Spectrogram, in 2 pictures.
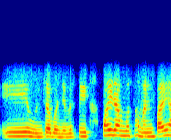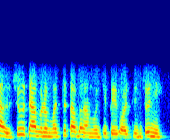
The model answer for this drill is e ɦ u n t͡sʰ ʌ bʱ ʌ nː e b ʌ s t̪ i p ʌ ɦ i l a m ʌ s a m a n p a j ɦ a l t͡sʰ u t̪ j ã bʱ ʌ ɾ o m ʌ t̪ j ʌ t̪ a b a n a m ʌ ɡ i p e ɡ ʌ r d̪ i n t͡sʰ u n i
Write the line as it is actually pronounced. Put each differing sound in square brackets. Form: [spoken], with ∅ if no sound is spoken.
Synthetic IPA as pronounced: e ɦ u n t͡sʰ ʌ bʱ ʌ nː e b ʌ s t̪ i p ʌ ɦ i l a m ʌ s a m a n p a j ɦ a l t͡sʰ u t̪ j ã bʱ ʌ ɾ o m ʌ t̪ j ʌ t̪ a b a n a m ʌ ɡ i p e ɡ ʌ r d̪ i n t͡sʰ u n i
